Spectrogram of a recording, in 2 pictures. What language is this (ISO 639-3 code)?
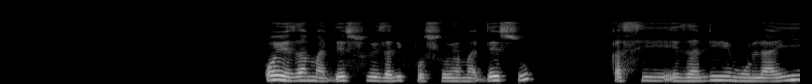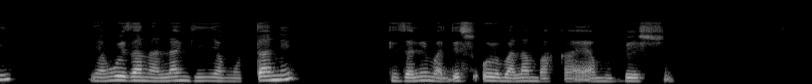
lin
